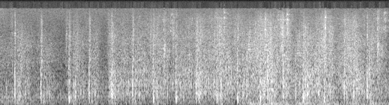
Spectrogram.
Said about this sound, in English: really hear footsteps from something else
